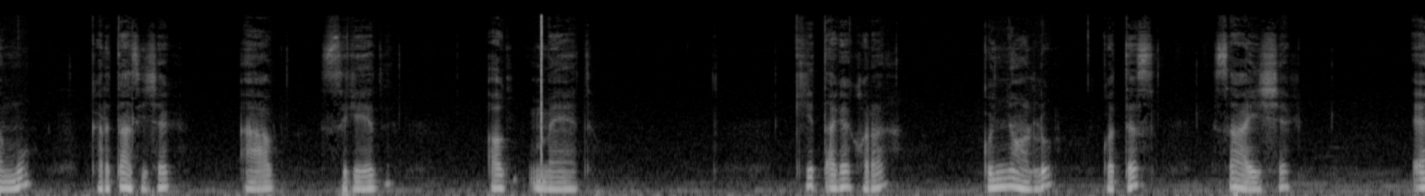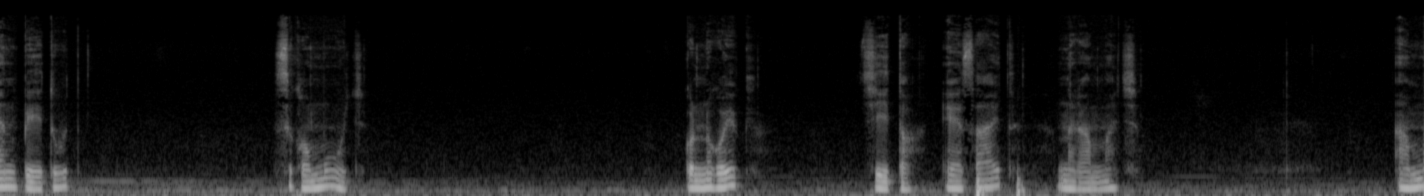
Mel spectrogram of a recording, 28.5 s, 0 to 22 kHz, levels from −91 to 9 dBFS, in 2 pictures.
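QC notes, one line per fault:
5.41 s uninitialised buffer: a 10 ms block of stale memory played as audio gives a loud crack, not a dropout's brief silence.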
